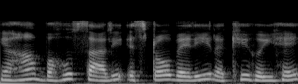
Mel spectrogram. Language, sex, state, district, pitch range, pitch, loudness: Hindi, female, Bihar, Darbhanga, 190-225 Hz, 205 Hz, -26 LUFS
